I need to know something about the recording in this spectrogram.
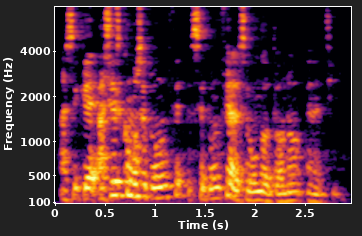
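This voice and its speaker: Rapid-fire and lively in intonation, a man with a fairly high voice teaches a patient, explanatory Chinese lesson on video, classroom style. He checks in often with "eh?" and exaggerates sample syllables to show tones. The room echoes and his voice sounds distant.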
